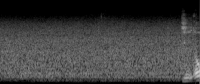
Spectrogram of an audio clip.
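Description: Steady background hiss with a faint low hum under it, unchanging in level. A man's voice starts again near the end.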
